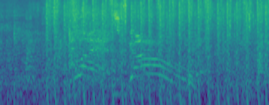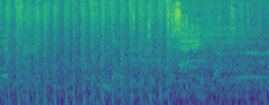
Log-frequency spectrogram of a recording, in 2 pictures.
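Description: Rapid bursts of gunfire from a gun in the Choo Choo Charles video game, loud and continuous across the clip, with someone talking and shouting over the shots.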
